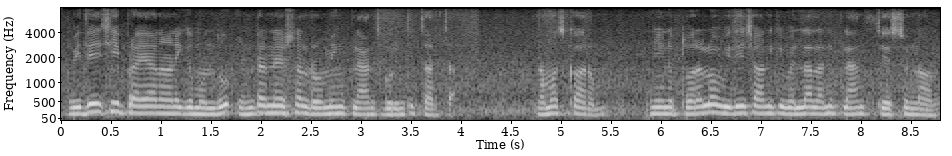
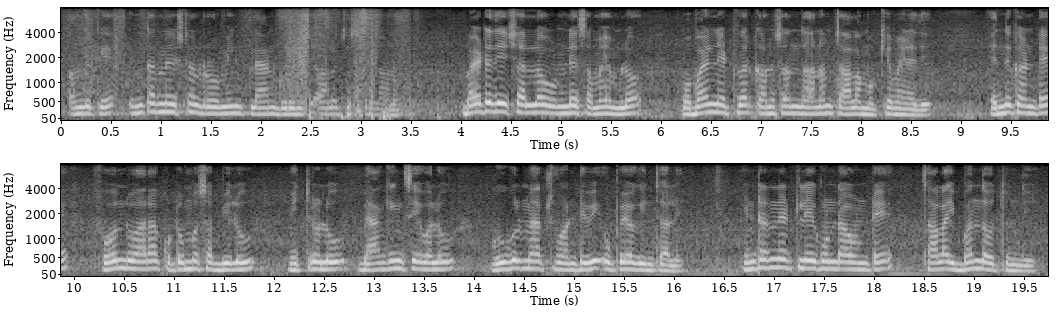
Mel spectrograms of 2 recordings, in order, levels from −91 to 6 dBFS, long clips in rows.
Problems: none marked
